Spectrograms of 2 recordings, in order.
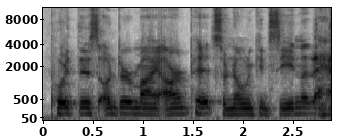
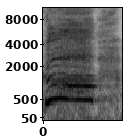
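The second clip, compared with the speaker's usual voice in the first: high short yelp; scared scream. Retold or imitated. Fleeing hiker yelping in fear. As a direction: yelp in fright.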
